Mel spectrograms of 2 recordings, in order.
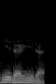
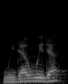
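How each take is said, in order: First: It starts with a throaty Spanish j sound. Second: It starts with a gw or w sound. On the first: The speaker calls it wrong. "No decimos" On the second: The speaker calls it right.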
